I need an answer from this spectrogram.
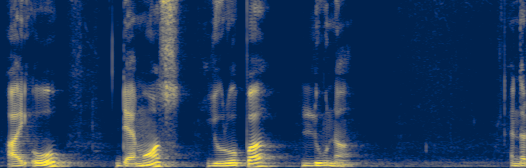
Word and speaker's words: Io: It is not pronounced as Lo. It is pronounced as Io, Deimos, Europa, Luna.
